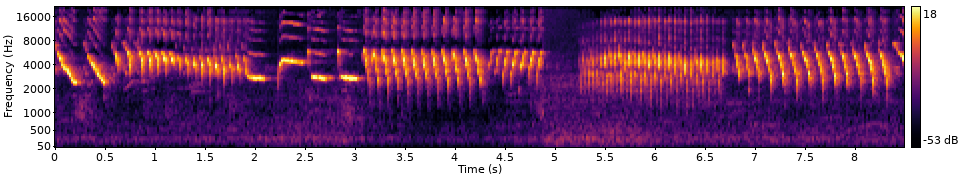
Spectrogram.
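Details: Canary song meant to prompt young canaries to sing: sweeping slurs, clear downward whistles, long rapid trills broken by short pauses, and a buzzy roll before a final fast rattle.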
